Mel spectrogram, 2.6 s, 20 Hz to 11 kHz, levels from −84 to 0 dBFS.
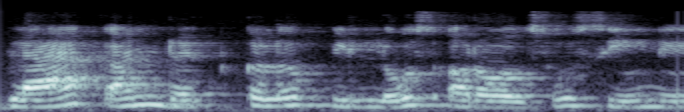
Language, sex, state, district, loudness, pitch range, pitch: English, female, Telangana, Hyderabad, -17 LUFS, 185-225 Hz, 195 Hz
